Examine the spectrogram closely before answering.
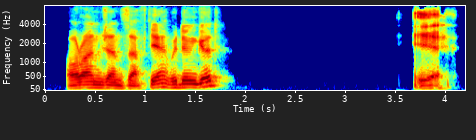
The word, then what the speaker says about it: Orangensaft: Orangensaft. Orangensaft. Okay, help me spell this, okay? Orangensaft. Is that right? You missed an N after And the sorry. E. Orangensaft.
